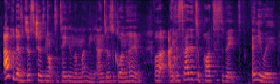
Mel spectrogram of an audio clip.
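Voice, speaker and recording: A young woman telling a storytime vlog in a chatty, animated way, full of 'like'. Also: medium pitch, fairly quick, a little hiss or hum. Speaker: vlogger. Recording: echoey room.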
